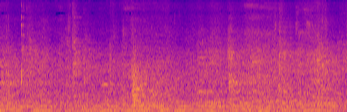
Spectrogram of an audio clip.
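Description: Ice hockey game in an indoor rink: a steady low hum under scattered clicks and knocks of sticks and puck, with distant voices.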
